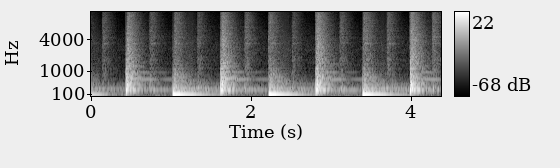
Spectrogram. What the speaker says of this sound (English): we can think of our money beat, in rock and roll as being kind of the standard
